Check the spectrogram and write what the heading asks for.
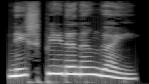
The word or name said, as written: ನಿಷ್ಪೀಡನಂಗೈ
